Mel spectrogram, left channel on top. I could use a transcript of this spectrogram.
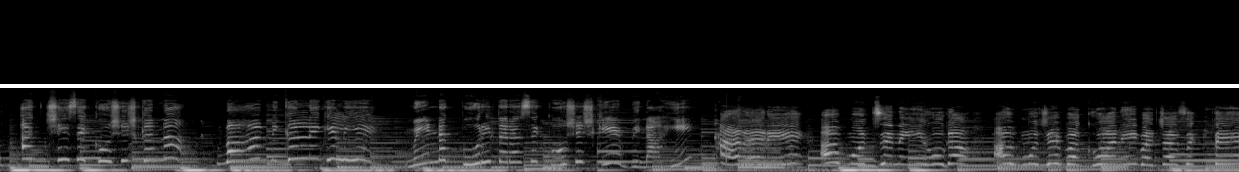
अच्छे से कोशिश करना बाहर निकलने के लिए। मेंढक पूरी तरह से कोशिश किए बिना ही अरे रे, अब मुझसे नहीं होगा, अब मुझे भगवान ही बचा सकते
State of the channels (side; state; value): left; silent; digital silence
